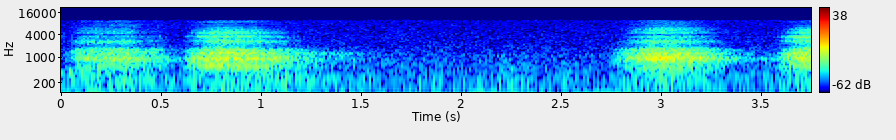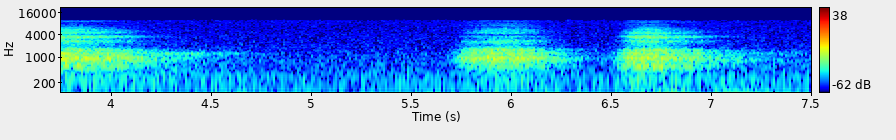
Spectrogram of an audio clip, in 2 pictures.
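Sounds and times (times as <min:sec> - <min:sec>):
man at a pulpit breathing slowly in and out: 0:00.0 - 0:01.6, 0:02.7 - 0:04.9, 0:05.6 - 0:07.4.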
